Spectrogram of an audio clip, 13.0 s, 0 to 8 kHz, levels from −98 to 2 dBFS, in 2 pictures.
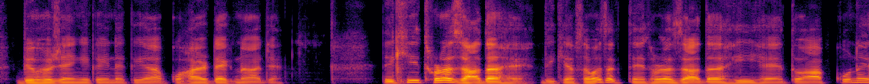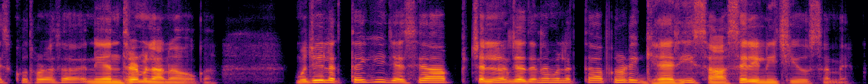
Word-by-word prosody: बेहोश 115 0 +1
हो 110 - +2
जाएँगे, 105 -1 -4
कहीं 100 0 -8
न 100 0 -9
कहीं 105 +2 -10
आपको 95 -2 -6
हार्ट 105 0 -1
अटैक 105 -4 0
ना 95 -2 -5
आ - - -6
जाए। - - -14 0.8
देखिए 145 +7 +1
थोड़ा 185 +2 +7
ज़्यादा 130 -5 +7
है, 115 -4 -7
देखिए 110 +2 -6
आप - - -7
समझ 155 - +1
सकते 130 -7 -3
हैं 110 - -6
थोड़ा 120 +1 +2
ज़्यादा 115 +1 +1
ही 120 +2 -6
है 105 -1 -7
तो 125 - -6
आपको 115 +7 -2
ना 180 +2 -5
इसको 160 0 -8
थोड़ा 155 -1 -1
सा 165 +2 -4
नियंत्रण 125 +4 +4
में 140 - +1
लाना 110 -3 +3
होगा। 100 - -9 0.6
मुझे 190 - +3
ये - - +9
लगता 180 +2 0
है - - -1
कि 220 +2 -6
जैसे 165 -2 -1
आप 175 -1 +3 0.2
चलने 150 - +3
लग 165 -2 +1
जाते 150 +1 +3
हैं 160 - -5
ना 185 - -3
मुझे 180 -1 -5
लगता 190 +3 -6
है - - 0
आपको 185 +1 -4
थोड़ी 195 +1 0
गहरी 120 +8 +2
साँसें 115 +1 +2
लेनी 120 -5 +2
चाहिए 110 -1 -7
उस - - -10
समय। - - -14
125 Hz, 265 wpm, -23 LUFS, 105-165 Hz, 0.8 s, ये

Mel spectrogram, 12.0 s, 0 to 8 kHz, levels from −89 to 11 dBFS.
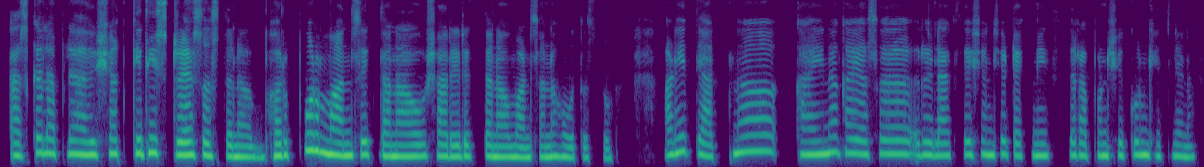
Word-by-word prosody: आजकाल 255 +5 -2
आपल्या 245 0 -1
आयुष्यात 230 +2 +2
किती 255 +1 +3
स्ट्रेस 230 -2 +3
असतं 205 -2 0
ना 190 -1 +3 0.2
भरपूर 220 +9 +3
मानसिक 225 0 +5
तणाव, 200 0 +3
शारीरिक 200 -1 -1
तणाव 190 -1 +2
माणसांना 190 +1 0
होत 185 -1 -3
असतो. 170 -2 -12 0.5
आणि 245 +5 +1
त्यातनं 270 +7 -3 0.2
काही 230 0 +1
ना 255 +3 +2
काही 255 -1 -3
असं 240 0 -3
रिलॅक्सेशनचे 225 +1 -3
टेक्निक्स 215 0 -4
जर 220 0 -3
आपण 210 +1 -3
शिकून 225 +1 -1
घेतले 205 0 -6
ना, 190 - -3
220 Hz, 140 wpm, -24 LUFS, 200-240 Hz, 0.5 s, मानसिक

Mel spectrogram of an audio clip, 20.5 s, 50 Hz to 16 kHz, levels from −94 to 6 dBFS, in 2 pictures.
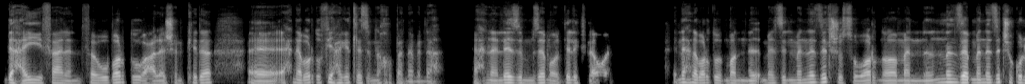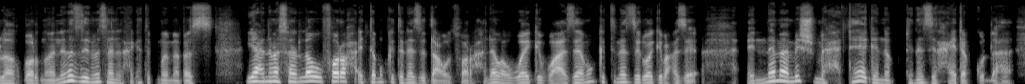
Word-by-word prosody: ده - - +3
حقيقي 120 +2 0
فعلًا 110 -2 -3
ف - - -23
وبرضو 125 +1 -2
علشان 105 +3 -2
كده 130 +4 -2 0.4
آآ، 95 -1 -1
إحنا 125 - -3
برضو 130 +2 -3
في - - -2
حاجات 125 0 -5
لازم 110 -2 -6
ناخد 110 - -12
بالنا - - -8
منّها، - - -11 0.3
إحنا 110 0 -4
لازم 120 -1 0
زي 125 +3 +1
ما 115 - -7
قُلت 100 - -5
لِك - - -5
في - - -22
الأول - - -3 0.7
إن - - -11
إحنا 135 -3 0
برضو 120 0 -3
ما 115 +1 -1
بن 110 0 -5
ما 115 - -6
ز 115 +1 -6
ما 120 0 -5
ننزّلش 145 +2 -1
صورنا 115 -1 -1
ما 110 0 -3
ن 105 -1 -8
ننز 140 +7 0
ما 130 -1 +4
ننزّلش 135 +3 -1
كُلّ 135 -4 -1
أخبارنا، 115 +2 0
ننزّل 175 - +3
مثلًا 140 -6 0
الحاجات 125 +3 -9
المهمة 115 -4 -6
بس، 105 +1 -2 0.3
يعني 185 +1 +7
مثلًا 175 -2 +5
لو 190 +2 +7
فَرح 185 +1 +8
أنت 140 +2 +1
ممكن 155 0 -8
تنزّل 125 -2 -2
دعوة 100 -1 0
فَرح، - - -5
لو 135 +1 +2
و 115 - -3
واجب 130 -3 0
وعزاء 125 +8 +3
ممكن 175 +1 -5
تنزّل 150 -3 -2
واجب 135 -1 +1
عزاء، - - -3 0.5
إنّما 180 - +6
مش 195 -3 +2
محتاج 160 +5 0
إنِّك 115 -3 -4
تنزّل 125 +1 -4
حياتك - - -2
كلّها، - - -7
125 Hz, 205 wpm, -25 LUFS, 115-140 Hz, 0.7 s, فَرح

